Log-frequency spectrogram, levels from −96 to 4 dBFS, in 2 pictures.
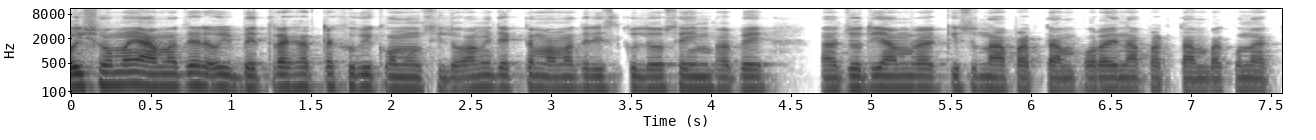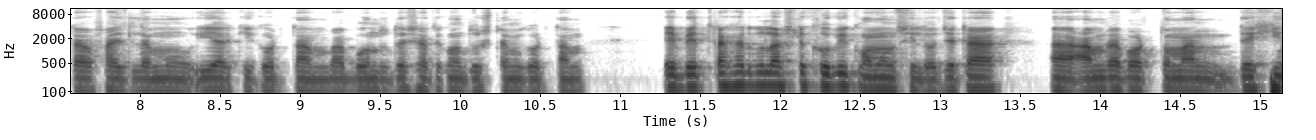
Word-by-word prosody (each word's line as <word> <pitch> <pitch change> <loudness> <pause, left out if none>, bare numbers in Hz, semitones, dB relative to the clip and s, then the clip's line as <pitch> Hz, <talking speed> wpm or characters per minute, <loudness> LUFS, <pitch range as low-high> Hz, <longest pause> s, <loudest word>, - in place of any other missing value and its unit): ওই 135 - +9
সময়ে 150 +1 +5
আমাদের 135 +1 +3
ওই 130 - +3
বেত্রাঘাতটা 130 +2 +2
খুবই 130 -1 +1
কমন 115 -1 +1
ছিল। 110 - -7
আমি 125 +2 0
দেখতাম 125 0 -2
আমাদের 115 +1 -1 0.2
স্কুলেও 115 -1 -2
সেম 115 -1 +1
ভাবে, 115 +1 0 0.4
আ - - +1
যদি 120 0 0
আমরা 120 0 0 0.2
কিছু 120 0 -5
না 110 - +5
পারতাম, 110 -1 0
পড়াই 110 0 +1
না 105 - +1
পারতাম 105 -1 -2
বা 100 - -1
কোন 110 - -3
একটা 105 - -4
ফাইজলামো, 105 0 -3 0.2
ইয়ারকি 105 -1 -2
করতাম 100 0 -3
বা 100 - -1
বন্ধুদের 105 0 -3
সাথে 105 - -4
কোন 105 - -1
দুষ্টামি 105 0 -5
করতাম। 100 0 -5 0.6
এই 130 - +6
বেত্রাঘাতগুলো 140 +2 +2
আসলে 140 0 -2
খুবই 140 0 +4
কমন 110 -1 +3
ছিল, 100 -3 -3
যেটা 115 +1 +4 0.5
আ - - +6 0.2
আমরা 110 +1 +3
বর্তমান 105 0 +1 0.3
দেখি 115 +1 +3
115 Hz, 180 wpm, -25 LUFS, 105-125 Hz, 0.6 s, ওই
